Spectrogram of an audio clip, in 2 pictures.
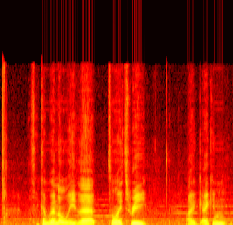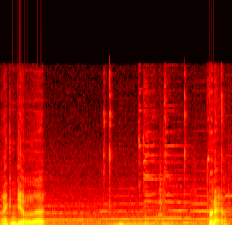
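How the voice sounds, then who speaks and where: A man with a deep, gravelly, raspy voice talks his way through a strategy game at a slow, unhurried pace. He thinks aloud with plenty of ums and trailing phrases. Quiet game music sits underneath. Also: sing-song. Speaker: let's play gamer. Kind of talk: casual gameplay commentary. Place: home room.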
